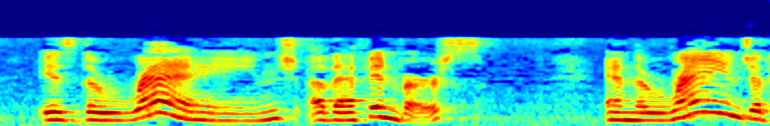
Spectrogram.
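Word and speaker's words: f⁻¹: after the negative one but it really is pronounced f inverse then the domain of F inverse will have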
